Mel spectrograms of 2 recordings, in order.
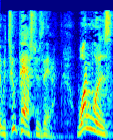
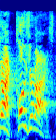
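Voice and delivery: imitated preacher command; 5 semitones higher, 4 dB louder than usual. Pastor giving orders before prayer.

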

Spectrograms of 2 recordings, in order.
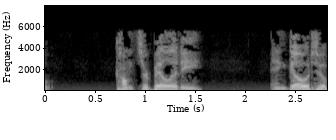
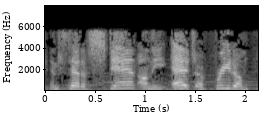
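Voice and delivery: freaking out; 3 semitones higher than usual. Acted. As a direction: rant at Moses in mounting indignation. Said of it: "they freak out at him".

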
